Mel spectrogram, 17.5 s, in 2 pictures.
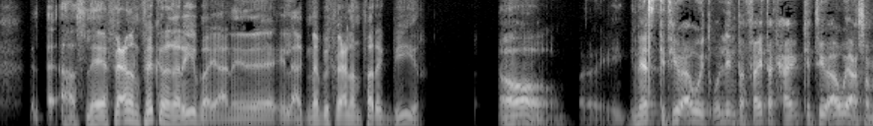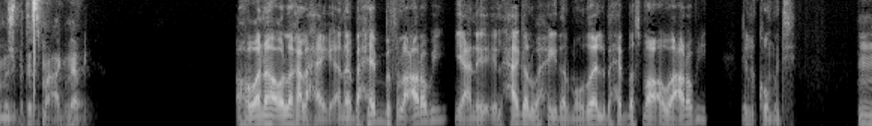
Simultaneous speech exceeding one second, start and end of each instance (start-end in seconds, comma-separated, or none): none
